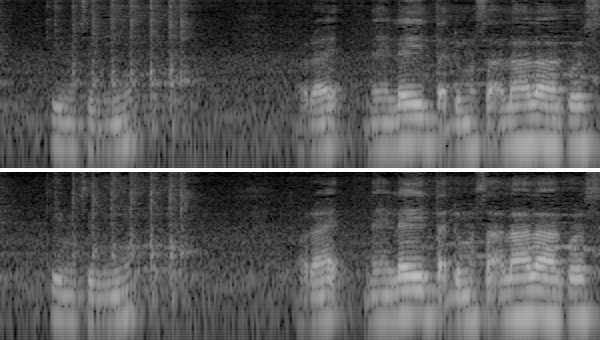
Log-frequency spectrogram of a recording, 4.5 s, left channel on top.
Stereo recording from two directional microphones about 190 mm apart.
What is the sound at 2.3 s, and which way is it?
Speech, 20° right (ahead or behind).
